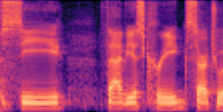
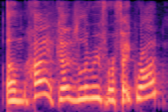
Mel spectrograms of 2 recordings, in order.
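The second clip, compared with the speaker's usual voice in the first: very high, quick courier voice; squeaky little delivery person; delivery runner; faster than usual. Acted. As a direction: chirp it fast like a nervous errand runner. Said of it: "And it's like".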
